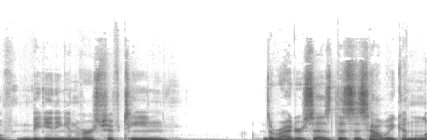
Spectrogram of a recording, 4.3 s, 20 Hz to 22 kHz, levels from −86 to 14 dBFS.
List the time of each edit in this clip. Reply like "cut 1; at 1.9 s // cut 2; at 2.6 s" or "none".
none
